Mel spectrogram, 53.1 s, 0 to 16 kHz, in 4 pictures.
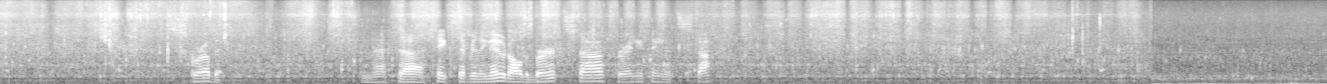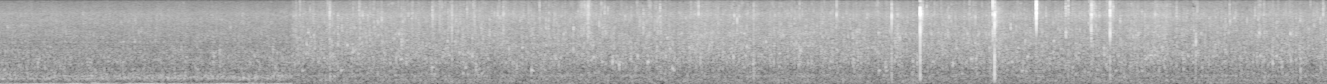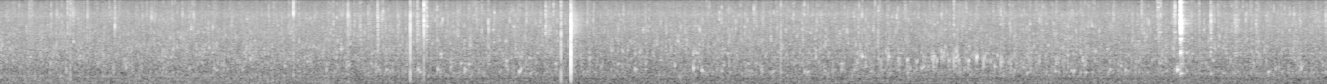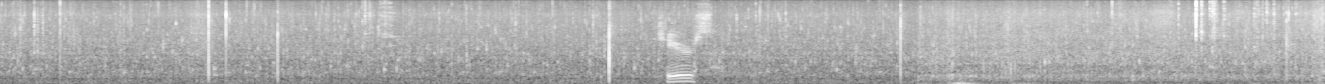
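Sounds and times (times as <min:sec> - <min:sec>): pot being scrubbed: 0:00.0 - 0:11.6, 0:38.0 - 0:39.2, 0:39.8 - 0:40.4, 0:43.4 - 0:43.9, 0:49.0 - 0:53.0
river running: 0:00.0 - 0:53.0.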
